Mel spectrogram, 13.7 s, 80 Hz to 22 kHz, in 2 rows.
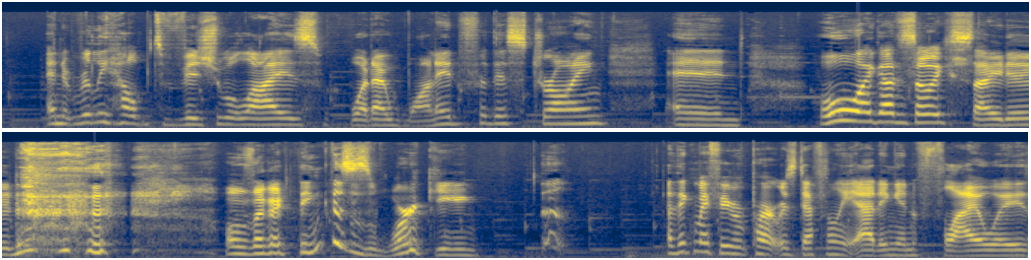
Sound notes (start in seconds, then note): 7.0 laughs; 10.4 excited gulp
